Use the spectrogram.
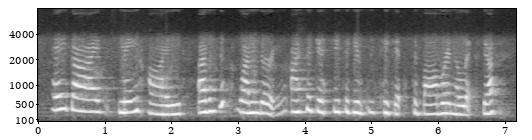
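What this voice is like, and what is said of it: Child's impersonation of Heidi. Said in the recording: “the 11-year-old's going to be doing the impersonation. ... Heidi”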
